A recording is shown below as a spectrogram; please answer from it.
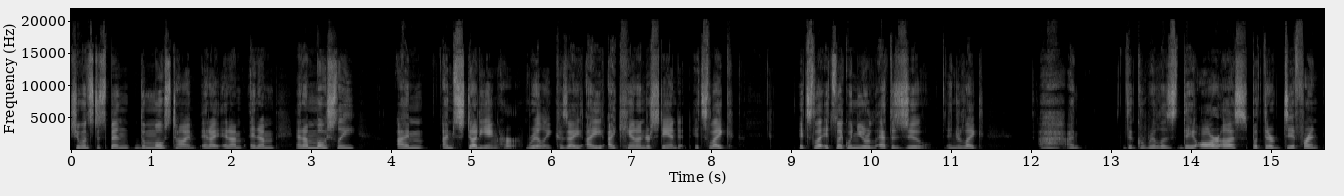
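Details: Male comedian hosting a podcast about his stutter; repeated words and broken-off words; stuttering.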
